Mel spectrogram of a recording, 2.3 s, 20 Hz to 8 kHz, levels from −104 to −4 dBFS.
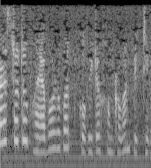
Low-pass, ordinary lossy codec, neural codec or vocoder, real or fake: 7.2 kHz; MP3, 64 kbps; none; real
